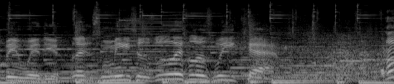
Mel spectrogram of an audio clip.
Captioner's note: laughter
